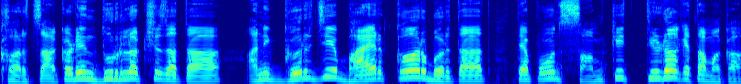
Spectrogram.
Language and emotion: Goan Konkani, angry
